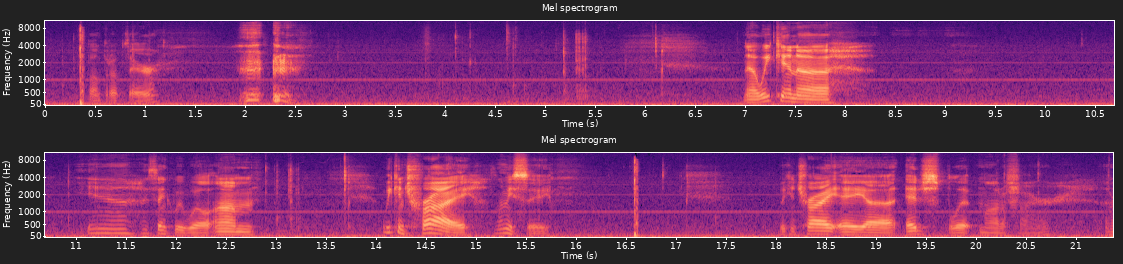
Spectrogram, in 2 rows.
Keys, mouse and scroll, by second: 0.3 click, 2.2-4.2 middle drag, 6.5 Tab, 7.0-11.0 middle drag, 14.9-16.8 middle drag, 16.5 click.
